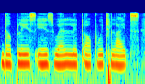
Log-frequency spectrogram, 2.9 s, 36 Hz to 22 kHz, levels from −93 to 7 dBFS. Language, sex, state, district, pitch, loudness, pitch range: English, female, Assam, Kamrup Metropolitan, 170 Hz, -16 LUFS, 165-175 Hz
